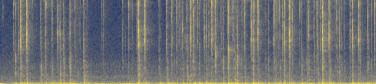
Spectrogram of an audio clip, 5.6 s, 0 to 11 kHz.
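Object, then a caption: Plastic computer keyboard. Fingertips type continuously on a white compact plastic Logitech K380 keyboard with round keys, giving a steady stream of quick, dry key clicks with bright, sharp tops. Beneath the clicks sits a constant low hum.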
